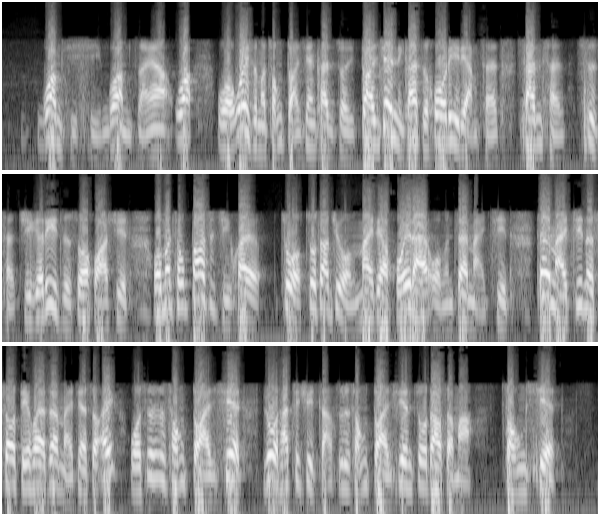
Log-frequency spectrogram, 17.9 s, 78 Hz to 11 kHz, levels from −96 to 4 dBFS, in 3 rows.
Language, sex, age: Chinese, male, 50-69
